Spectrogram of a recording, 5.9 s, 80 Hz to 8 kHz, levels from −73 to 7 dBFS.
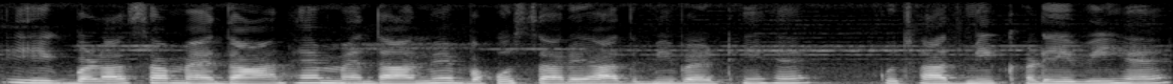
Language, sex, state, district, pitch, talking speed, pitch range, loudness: Hindi, female, Haryana, Jhajjar, 200 Hz, 175 wpm, 185-215 Hz, -14 LUFS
